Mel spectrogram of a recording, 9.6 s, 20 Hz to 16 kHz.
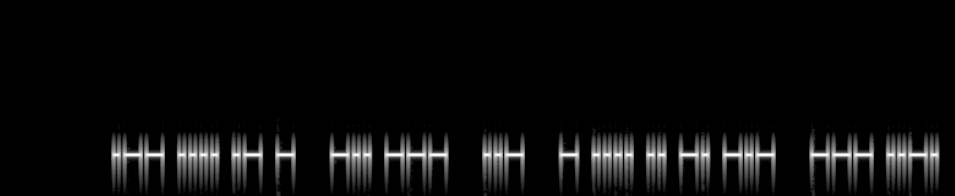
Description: Morse code, heard as a keyed tone, about 22 wpm, 700 Hz. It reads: WHAT DO U THINK OF
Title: Sentences from Top 200 Words and Abbreviations 22wpm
